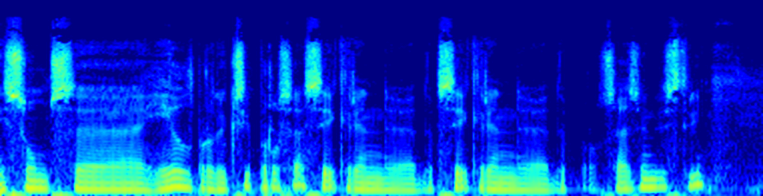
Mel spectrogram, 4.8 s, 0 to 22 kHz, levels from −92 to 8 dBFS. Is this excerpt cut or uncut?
cut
